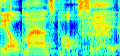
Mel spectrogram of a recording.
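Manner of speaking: ordinary delivery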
